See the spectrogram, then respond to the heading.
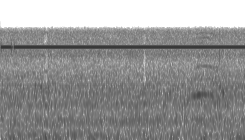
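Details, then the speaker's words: Multimeter continuity test across a circuit-board capacitor: a steady, unbroken high-pitched beep on the ground side and nothing on the other side, showing the capacitor is shorted. "Ahí se escucha el pitido ese es el lado de tierra y al otro lado ya no nos mide nada"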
